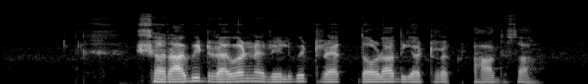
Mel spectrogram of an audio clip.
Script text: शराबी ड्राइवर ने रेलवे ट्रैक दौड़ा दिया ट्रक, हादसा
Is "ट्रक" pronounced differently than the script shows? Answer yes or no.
no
